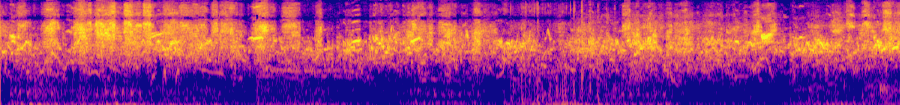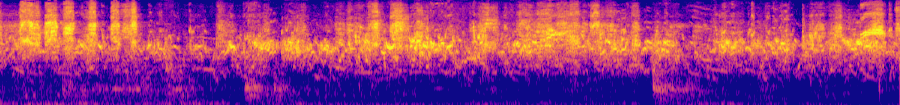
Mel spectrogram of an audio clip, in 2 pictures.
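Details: Budgerigars in an aviary colony giving happy chirps mixed with sharper squawks, a lively high-pitched chorus that rises and dips in loudness, with a few short pauses.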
